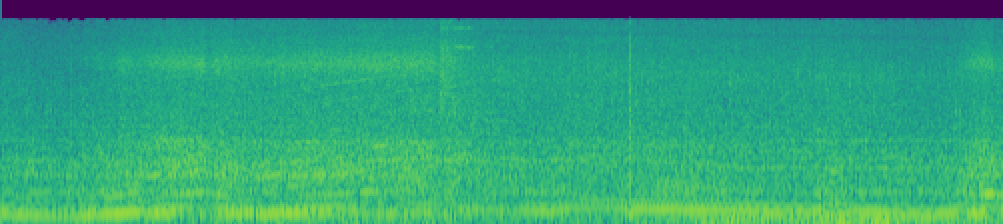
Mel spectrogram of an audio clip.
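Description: A sports car engine revs up and down through the gears.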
